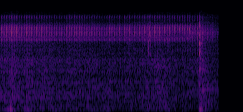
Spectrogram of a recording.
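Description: Near silence: a faint steady hiss of room tone, with a small tick just after the start and another near the end.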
